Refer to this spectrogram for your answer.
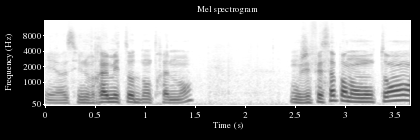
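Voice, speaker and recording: Against a quiet background, a man with a fairly high pitch and a dark, mellow tone speaks with lively intonation. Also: dry, close sound with no echo. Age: 20s. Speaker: gardener and former reality TV contestant. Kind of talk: casual interview. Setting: outdoors.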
